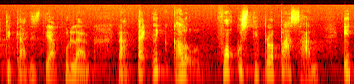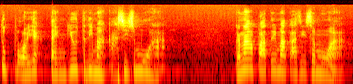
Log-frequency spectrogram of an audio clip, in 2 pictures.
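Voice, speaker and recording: Pastor guy preaching, husky and bright, pitch swings all over, jokey storyteller. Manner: animated storytelling, joking asides, sudden loud bursts. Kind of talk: sermon.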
